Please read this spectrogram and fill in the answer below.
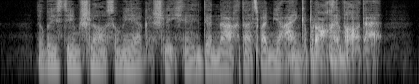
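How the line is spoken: Hissed. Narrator (German): zischte Snape

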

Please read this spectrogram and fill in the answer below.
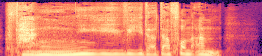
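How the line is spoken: Hissed angrily. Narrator (German): fauchte Harry

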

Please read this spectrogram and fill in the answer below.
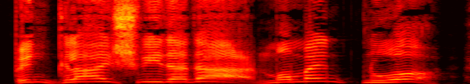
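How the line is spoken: Gruff brusque speech. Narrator (German): hörte ihn Harry barsch zu den Kobolden sagen

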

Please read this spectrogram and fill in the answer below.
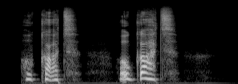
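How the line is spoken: Gasped. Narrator (German): Megan keuchte

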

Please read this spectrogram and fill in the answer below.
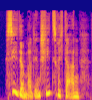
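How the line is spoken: Giggling. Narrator (German): sagte sie kichernd

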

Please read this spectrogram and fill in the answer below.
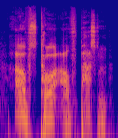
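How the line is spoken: Thundering command. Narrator (German): donnerte der Hauptmann

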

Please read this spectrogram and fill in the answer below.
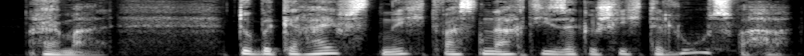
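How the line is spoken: Quiet. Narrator (German): sagte Hermine leise

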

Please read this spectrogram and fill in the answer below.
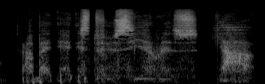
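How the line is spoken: Whispered addition. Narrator (German): setzte er flüsternd hinzu

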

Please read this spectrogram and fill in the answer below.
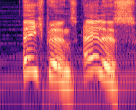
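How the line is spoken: Called out. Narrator (German): rief sie

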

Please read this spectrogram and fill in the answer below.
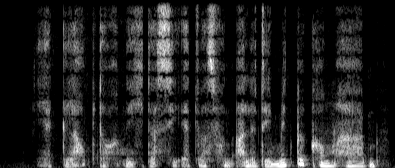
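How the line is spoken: Whisper. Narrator (German): flüsterte Hermine

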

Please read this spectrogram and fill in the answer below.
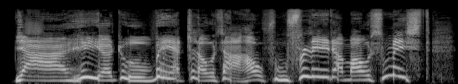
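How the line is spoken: Shrieking. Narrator (German): kreischte Mrs

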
